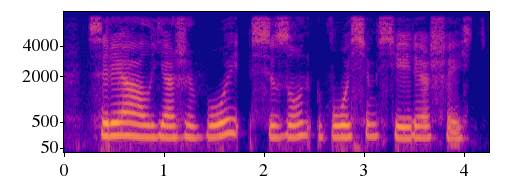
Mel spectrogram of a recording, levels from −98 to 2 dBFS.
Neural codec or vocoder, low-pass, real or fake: none; 7.2 kHz; real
